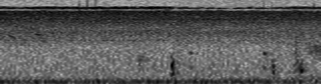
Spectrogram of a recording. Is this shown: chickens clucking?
yes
